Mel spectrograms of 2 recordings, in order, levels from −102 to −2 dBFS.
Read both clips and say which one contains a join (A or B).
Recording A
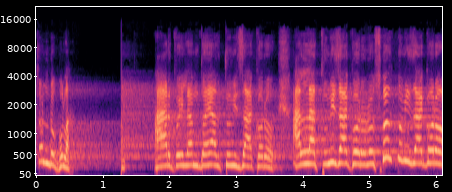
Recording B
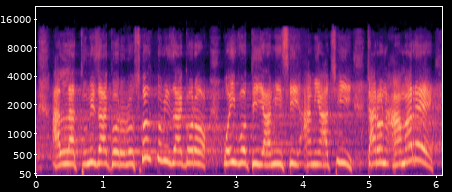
A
